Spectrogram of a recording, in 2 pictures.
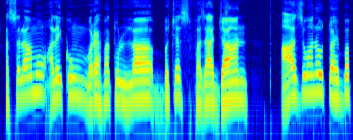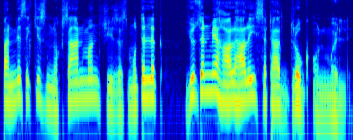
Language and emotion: Kashmiri, neutral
